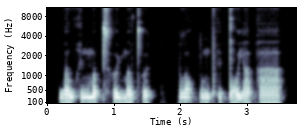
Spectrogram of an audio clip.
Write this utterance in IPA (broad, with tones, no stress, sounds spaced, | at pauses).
w ɐ˨˥ w h ɪ˧ ŋ m ɐ˧ p̚ t͡sʰ ɵ˨ ɥ m ɐ˨ w t̪ʰ ɵ˨˥ t̚ | l ɔː˧ k̚ p ʊ˨˧ ŋ pʰ ɪ˧ k̚ t̪ ɔː˨˩ j aː˧ p̚ h aː˧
